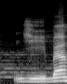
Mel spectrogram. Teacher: huruf ba dipanjangkan 2 harokat karena di depannya terdapat alif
